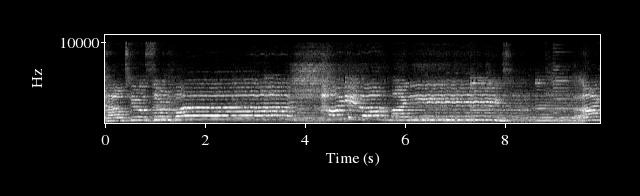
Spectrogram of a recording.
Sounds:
female singing, music

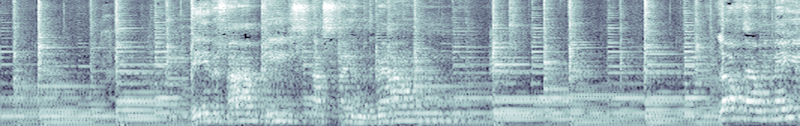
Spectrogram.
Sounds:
musical instrument, music, guitar, plucked string instrument

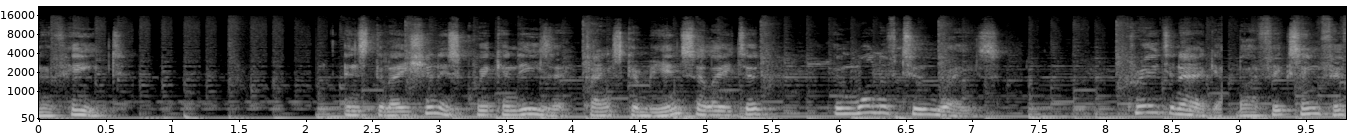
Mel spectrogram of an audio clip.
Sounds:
speech, music

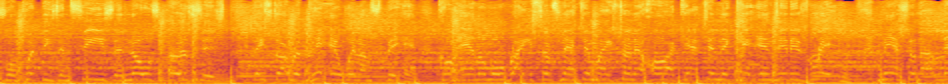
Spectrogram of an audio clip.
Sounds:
blues, music

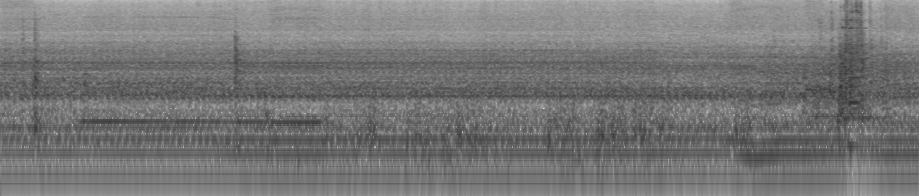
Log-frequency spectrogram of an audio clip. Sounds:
idling, vehicle

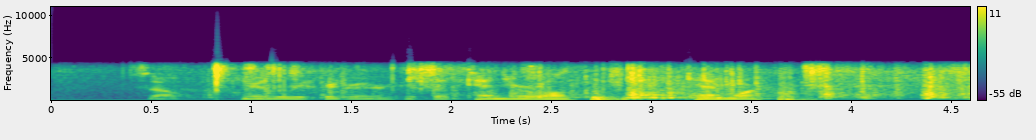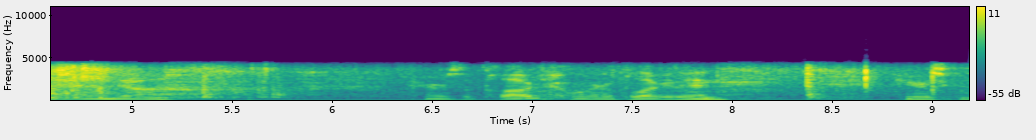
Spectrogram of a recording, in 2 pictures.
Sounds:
speech

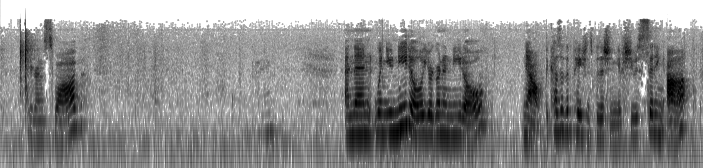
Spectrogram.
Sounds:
speech, inside a small room

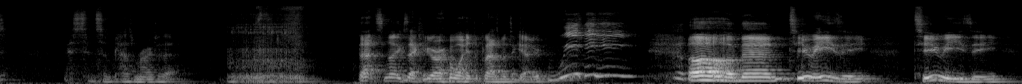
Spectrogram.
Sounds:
speech, inside a small room

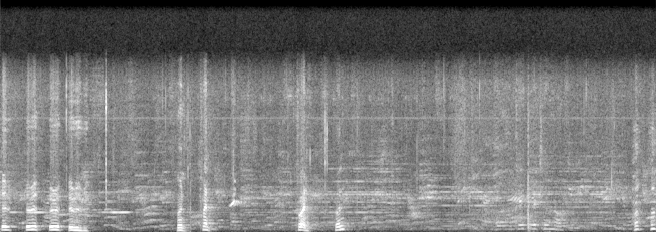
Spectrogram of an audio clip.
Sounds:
speech, music

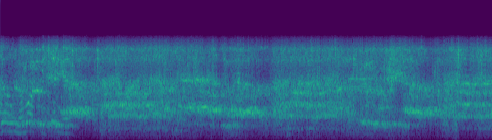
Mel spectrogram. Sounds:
speech

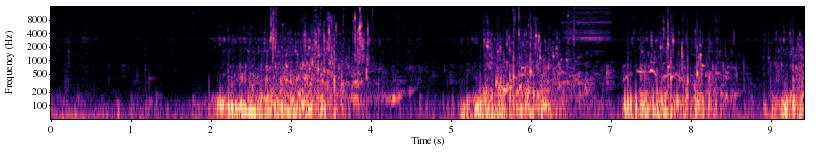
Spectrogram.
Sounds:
scuba diving

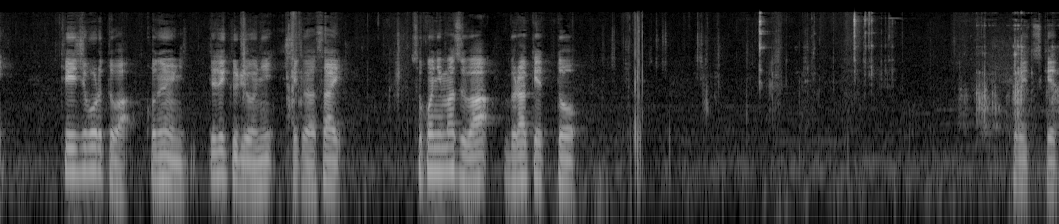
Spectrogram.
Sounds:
speech

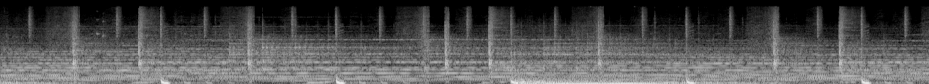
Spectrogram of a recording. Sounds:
music

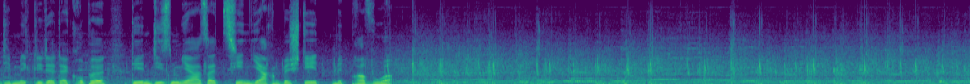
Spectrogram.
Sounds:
tap dancing

